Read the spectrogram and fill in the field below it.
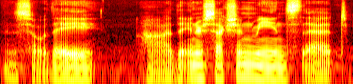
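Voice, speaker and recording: This robotics lecturer speaks in an unhurried, gravelly and slightly mellow voice with little pitch movement. He gives a casual worked-example lecture, sketching as he goes, thinking out loud one step at a time and fixing his own slips. The audio carries a faint background hiss and low rumble.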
